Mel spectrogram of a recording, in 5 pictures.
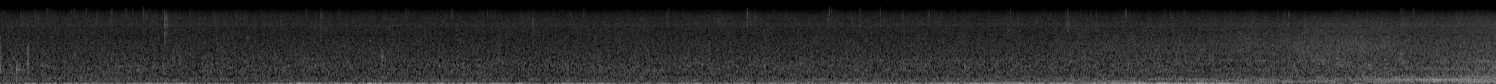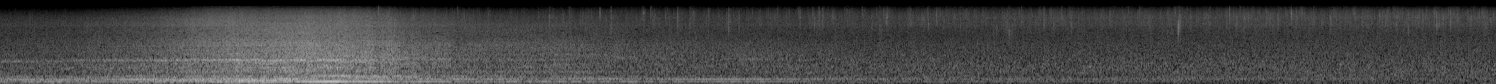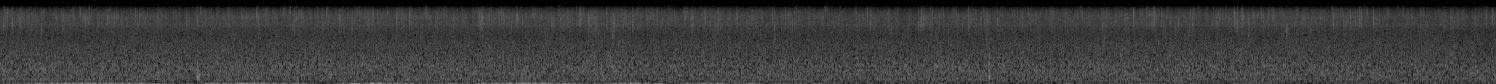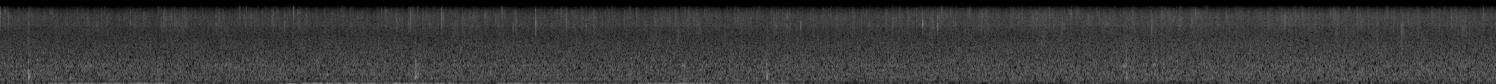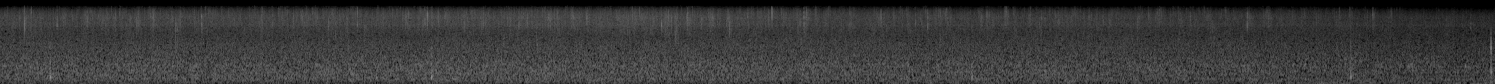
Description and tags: Dorf, Regen, Auto, Stark
A record on a rainy day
